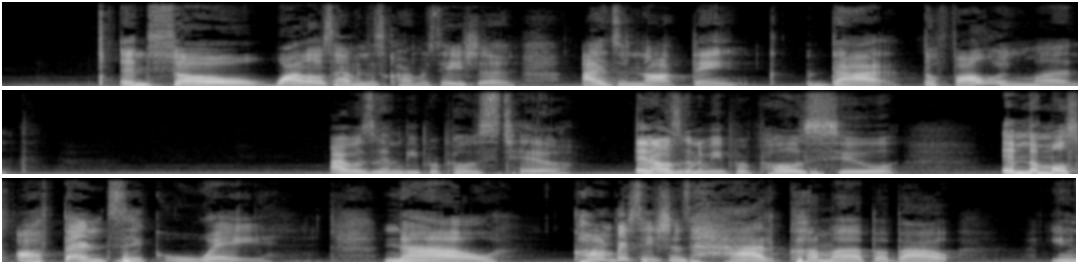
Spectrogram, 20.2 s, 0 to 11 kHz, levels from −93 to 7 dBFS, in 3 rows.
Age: 20-39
